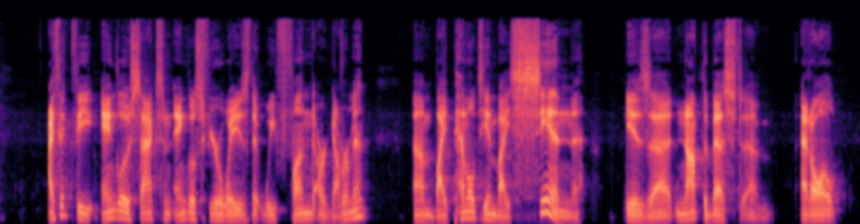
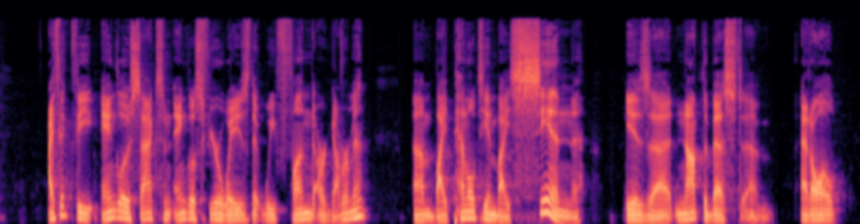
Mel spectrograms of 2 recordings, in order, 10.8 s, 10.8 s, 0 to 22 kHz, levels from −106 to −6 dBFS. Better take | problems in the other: second | thin; somewhat; fading below 450 Hz

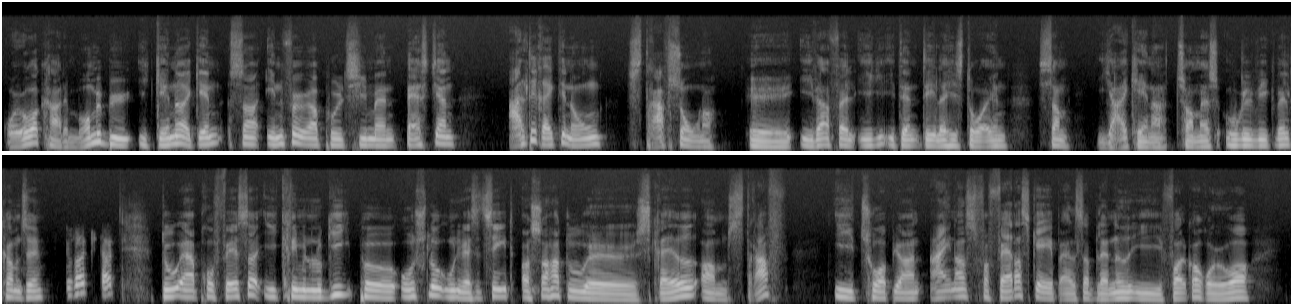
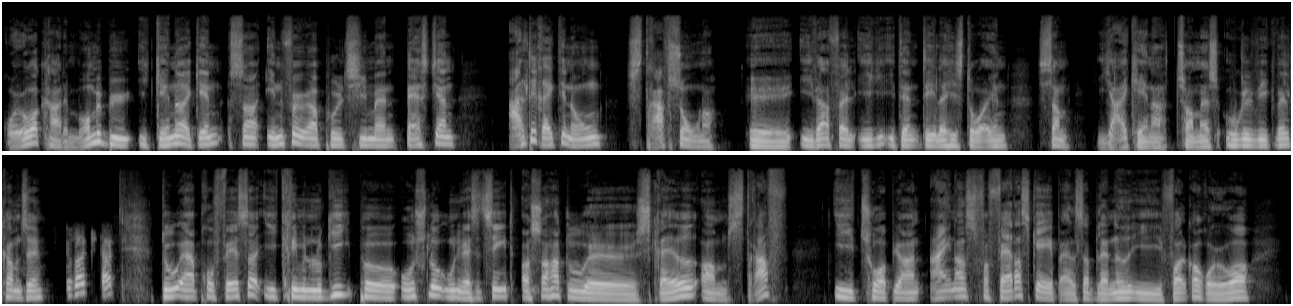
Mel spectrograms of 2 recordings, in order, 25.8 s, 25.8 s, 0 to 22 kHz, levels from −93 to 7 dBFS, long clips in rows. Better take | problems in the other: second | hiss; faint; throughout; 30 dB below the speech

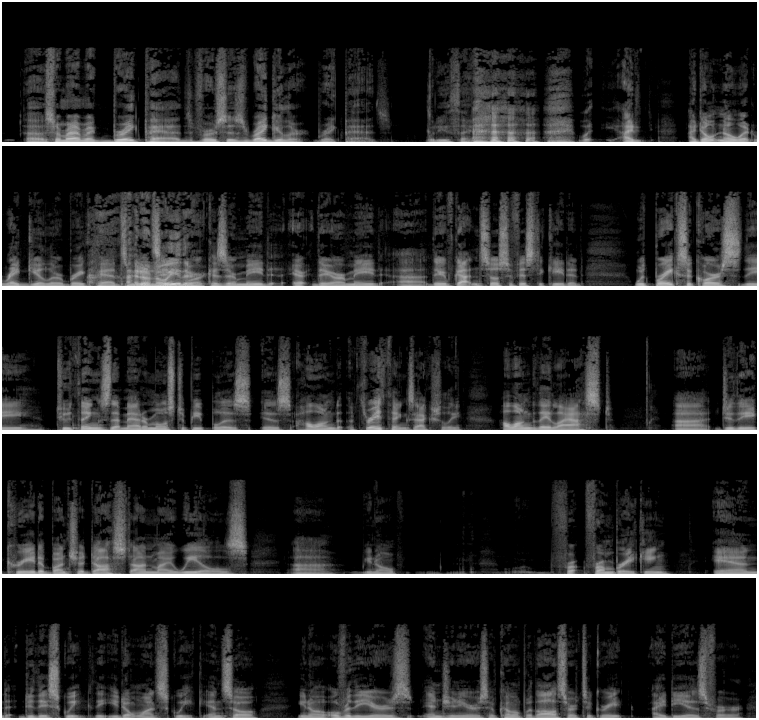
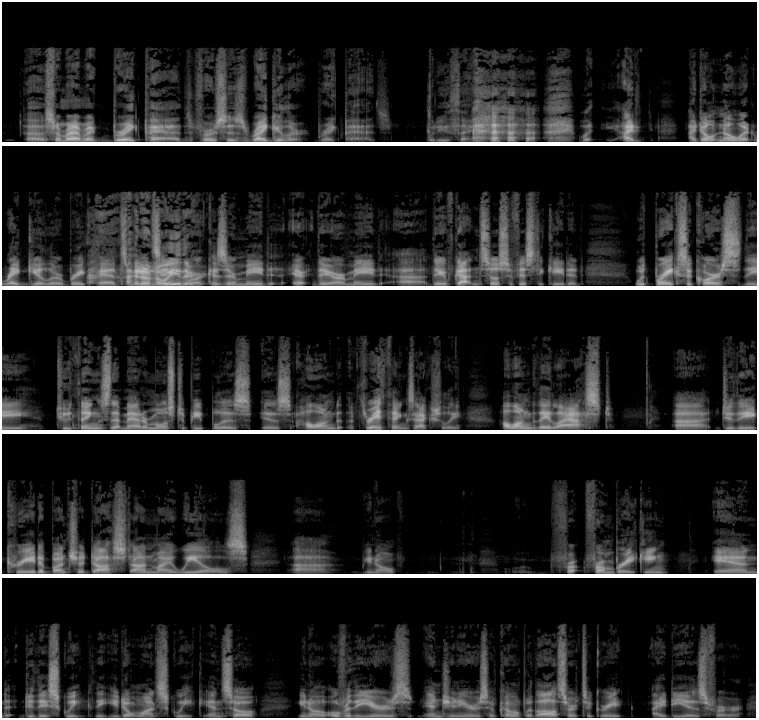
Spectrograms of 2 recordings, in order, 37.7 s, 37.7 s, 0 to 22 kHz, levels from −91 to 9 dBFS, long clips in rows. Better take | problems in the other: first | thin; very; fading below 500 Hz

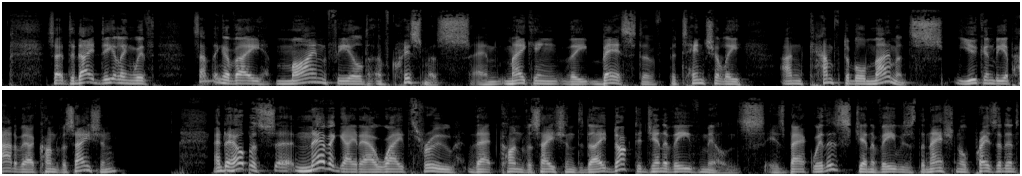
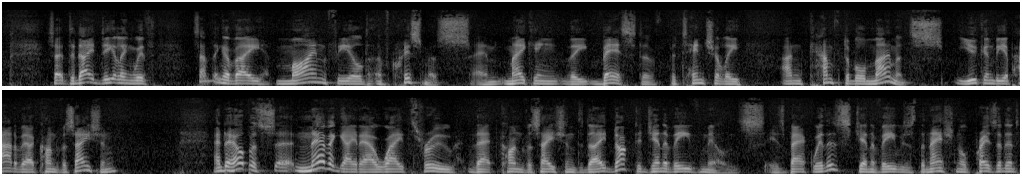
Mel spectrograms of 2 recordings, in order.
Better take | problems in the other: first | hiss; faint; throughout; 20 dB below the speech

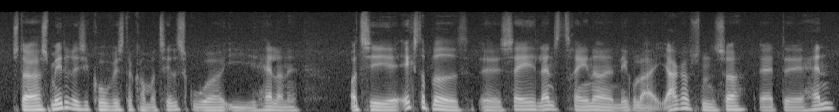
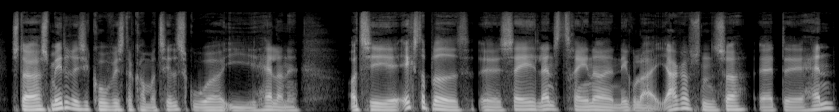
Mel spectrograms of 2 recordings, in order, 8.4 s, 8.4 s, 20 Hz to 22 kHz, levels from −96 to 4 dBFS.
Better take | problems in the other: second | hiss; faint; throughout; 25 dB below the speech

